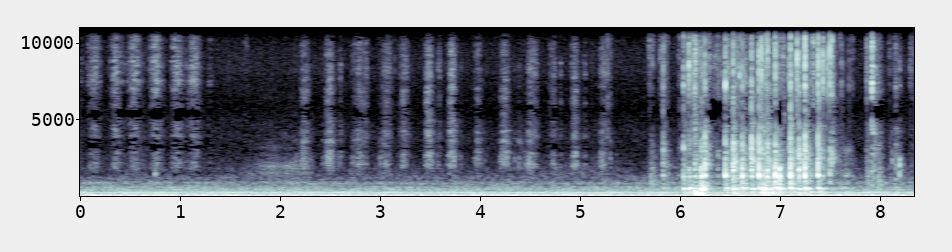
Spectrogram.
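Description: Paintbrush bristles dabbing and scraping paint, mixing it on a plastic palette and then brushing it onto cardboard: a run of quick, light scratchy ticks. A louder scuffling clatter comes between about six and seven and a half seconds in.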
